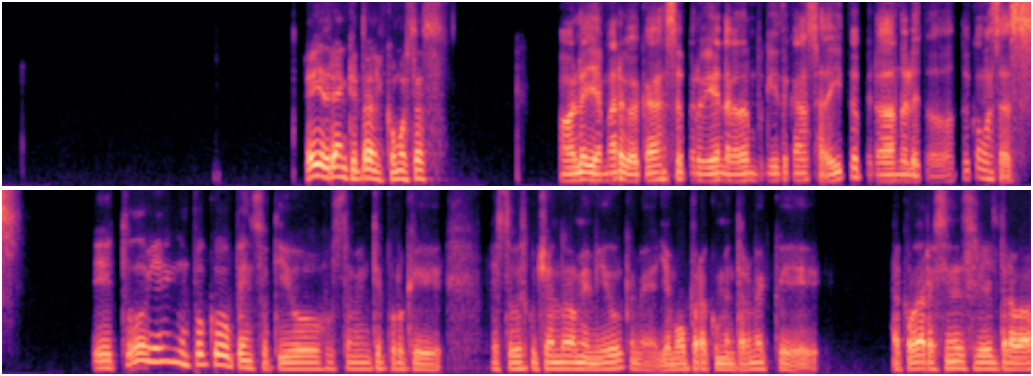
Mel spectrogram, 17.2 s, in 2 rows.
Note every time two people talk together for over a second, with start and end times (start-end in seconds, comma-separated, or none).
none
